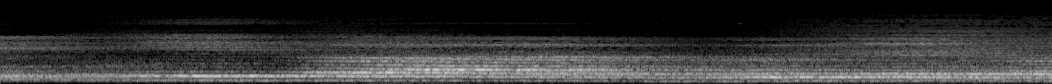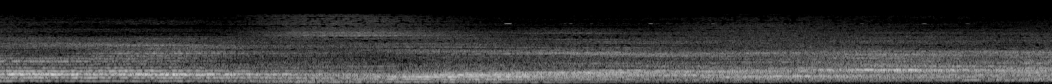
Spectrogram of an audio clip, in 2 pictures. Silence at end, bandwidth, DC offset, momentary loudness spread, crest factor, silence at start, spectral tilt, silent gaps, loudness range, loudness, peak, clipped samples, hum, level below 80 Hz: 0 s; 11.5 kHz; under 0.1%; 9 LU; 16 dB; 0 s; -5.5 dB/octave; none; 5 LU; -23 LUFS; -6 dBFS; under 0.1%; none; -66 dBFS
